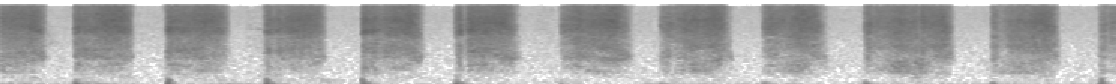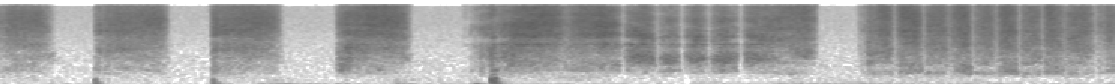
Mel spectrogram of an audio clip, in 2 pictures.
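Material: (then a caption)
Slate. A blue handheld eraser pad is rubbed back and forth across a framed chalkboard, wiping off a chalk drawing. About seventeen separate strokes each give a bright, dry scratchy hiss with a soft low thump where the pad catches, and the strokes turn quicker and shorter toward the end.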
